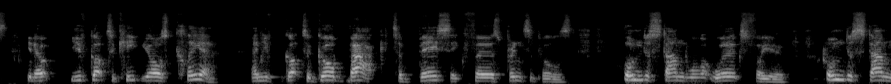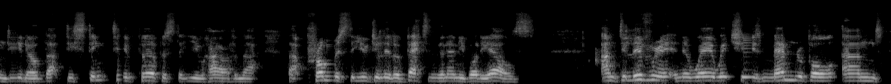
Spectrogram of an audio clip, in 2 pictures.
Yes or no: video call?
yes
